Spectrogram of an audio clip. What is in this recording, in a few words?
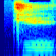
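"jyu", Cantonese, low level tone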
